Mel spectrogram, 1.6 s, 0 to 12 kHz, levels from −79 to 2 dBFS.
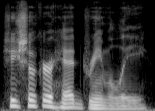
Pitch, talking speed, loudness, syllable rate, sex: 115 Hz, 195 wpm, -17 LUFS, 4.9 syllables/s, male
